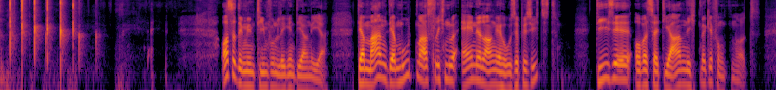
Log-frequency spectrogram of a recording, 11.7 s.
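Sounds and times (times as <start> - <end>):
applause: 0.0 - 1.7
speech: 3.4 - 8.4, 9.0 - 11.6.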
